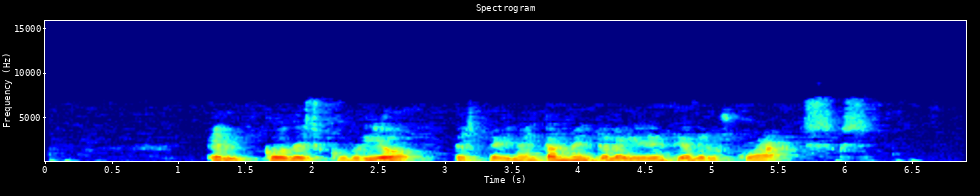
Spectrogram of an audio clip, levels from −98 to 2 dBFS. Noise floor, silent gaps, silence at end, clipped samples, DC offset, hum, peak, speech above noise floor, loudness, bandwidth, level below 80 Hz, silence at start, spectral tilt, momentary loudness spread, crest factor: -77 dBFS; none; 1.35 s; under 0.1%; under 0.1%; none; -8 dBFS; 52 dB; -25 LUFS; 7.2 kHz; -70 dBFS; 1.25 s; -9 dB/octave; 12 LU; 18 dB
